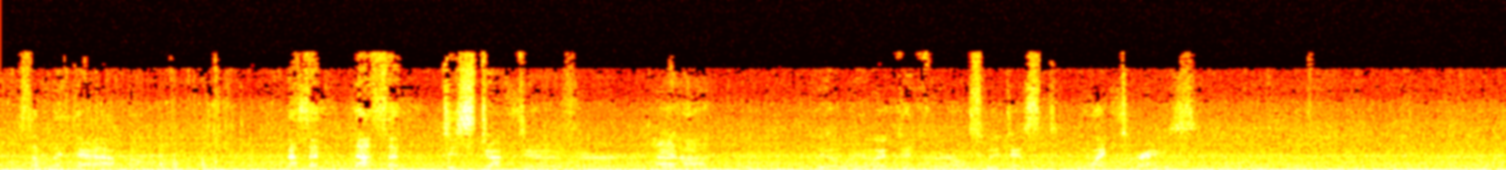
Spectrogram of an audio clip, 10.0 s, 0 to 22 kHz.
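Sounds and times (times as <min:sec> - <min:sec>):
broad road noise of a tour bus: 0:00.0 - 0:10.0
tour bus engine drone: 0:00.0 - 0:10.0.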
